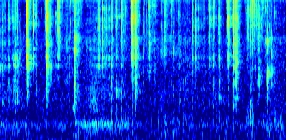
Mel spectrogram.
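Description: A solid, cream-colored bar of dry soap is held in one hand and shaved with a utility-knife blade, sending curls falling off. Quiet, bright, crisp scraping and cutting ticks come in short bursts, with a faint low hum underneath.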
